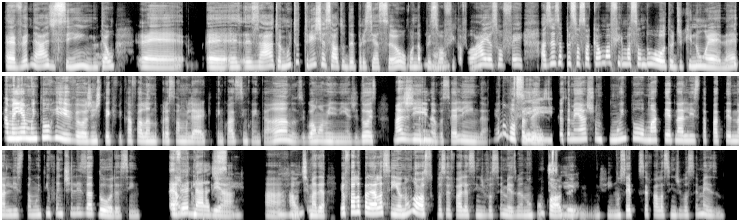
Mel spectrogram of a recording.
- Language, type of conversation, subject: Portuguese, podcast, Como você aprendeu a se tratar com mais carinho?
- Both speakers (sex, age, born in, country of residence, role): female, 40-44, Brazil, United States, host; female, 45-49, Brazil, Italy, guest
- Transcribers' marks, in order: none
